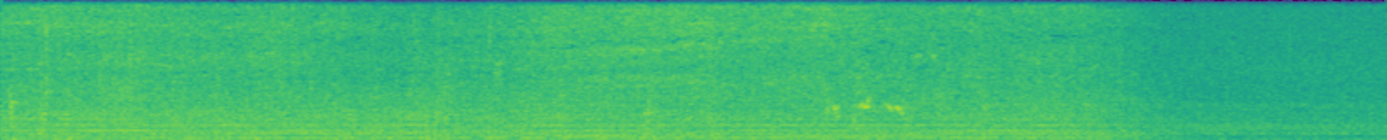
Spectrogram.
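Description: A train running by: a diesel locomotive's engine drone with steady tones over a constant rumble. It falls sharply quieter and duller near the end.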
